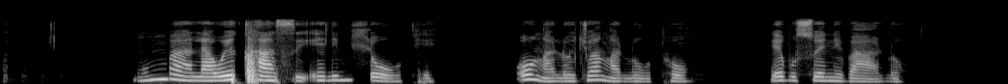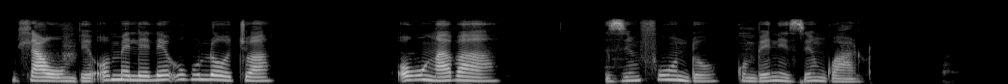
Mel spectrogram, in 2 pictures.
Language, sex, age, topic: North Ndebele, female, 36-49, education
